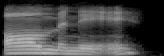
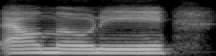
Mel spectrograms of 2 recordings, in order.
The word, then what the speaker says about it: Almany: And by the way, it is pronounced Almany, not Almoni or alimony or anything like that. It's Almany.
